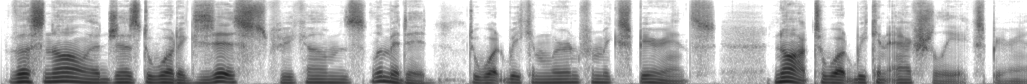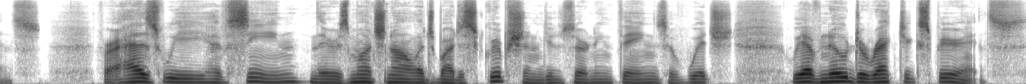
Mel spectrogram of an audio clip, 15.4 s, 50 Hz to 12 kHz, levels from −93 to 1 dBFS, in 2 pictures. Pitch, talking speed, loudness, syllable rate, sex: 130 Hz, 160 wpm, -20 LUFS, 5.0 syllables/s, male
